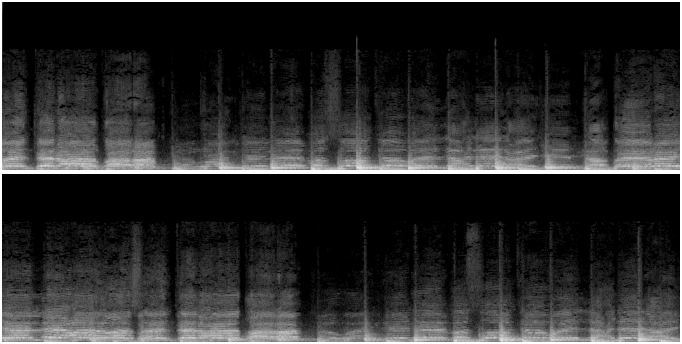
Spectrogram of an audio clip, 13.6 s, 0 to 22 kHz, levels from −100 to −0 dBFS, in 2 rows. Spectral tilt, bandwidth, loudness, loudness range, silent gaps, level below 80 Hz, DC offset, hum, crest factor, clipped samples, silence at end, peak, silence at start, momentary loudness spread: -8 dB/octave; 10 kHz; -28 LUFS; 3 LU; none; -74 dBFS; under 0.1%; none; 22 dB; under 0.1%; 0 s; -4 dBFS; 0 s; 8 LU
